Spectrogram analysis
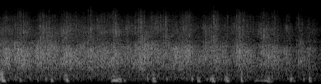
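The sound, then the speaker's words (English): Audience applause greets a community college president at a public question session: dense, steady clapping that holds at an even loudness for about three seconds, with no voices over it. “Applause for Rob.”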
